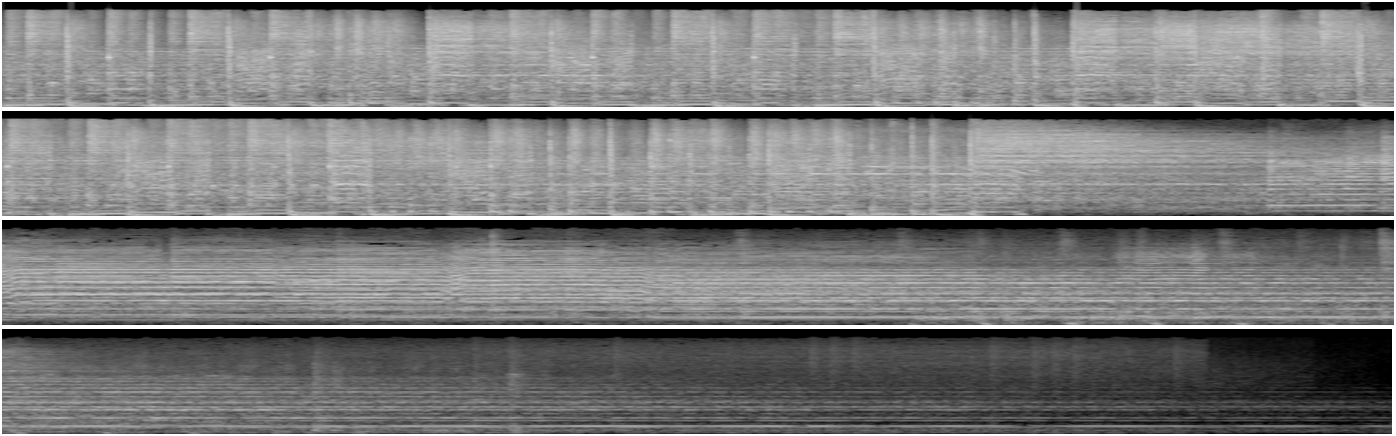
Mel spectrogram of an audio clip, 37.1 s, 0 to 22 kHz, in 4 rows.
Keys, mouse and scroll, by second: 0.4-2.0 shift+middle drag, 2.0 s, 6.1-6.6 scroll down 1, 6.6-7.2 shift+middle drag, 7.2-7.7 scroll up 3, 7.7-8.4 shift+middle drag, 8.4 s, 12.9-14.7 shift+middle drag, 14.7 s, 19.5 scroll down 1, 20.0-20.5 scroll down 1, 20.5 shift+middle click, 21.3 g, 27.2-29.7 middle drag, 29.7 `, 31.4 g.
